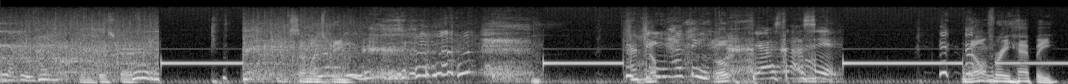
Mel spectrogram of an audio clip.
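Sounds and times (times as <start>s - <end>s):
speech: 0.2s - 4.2s, 6.3s - 8.6s, 9.4s - 10.6s
light chuckling: 1.2s - 8.4s, 9.2s - 10.6s
steady censor bleep over swearing: 1.6s - 2.5s, 5.4s - 6.8s, 8.4s - 10.6s.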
